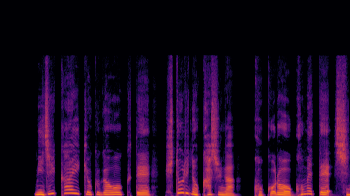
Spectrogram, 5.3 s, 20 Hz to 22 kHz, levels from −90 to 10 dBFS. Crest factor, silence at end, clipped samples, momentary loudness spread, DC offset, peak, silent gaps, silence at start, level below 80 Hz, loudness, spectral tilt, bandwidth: 16 dB; 0 s; under 0.1%; 7 LU; under 0.1%; -10 dBFS; 0.84-0.90 s, 1.99-2.03 s, 2.39-2.47 s, 3.62-3.80 s, 4.71-4.77 s; 0.5 s; -60 dBFS; -25 LUFS; -5 dB/octave; 16 kHz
